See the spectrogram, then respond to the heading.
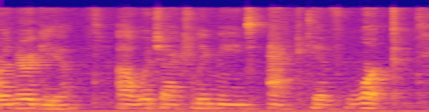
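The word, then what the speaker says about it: ἐνέργεια: Energy itself comes from, the word energy comes from the Greek word, I believe it's pronounced energia, or energia, which actually means active work.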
